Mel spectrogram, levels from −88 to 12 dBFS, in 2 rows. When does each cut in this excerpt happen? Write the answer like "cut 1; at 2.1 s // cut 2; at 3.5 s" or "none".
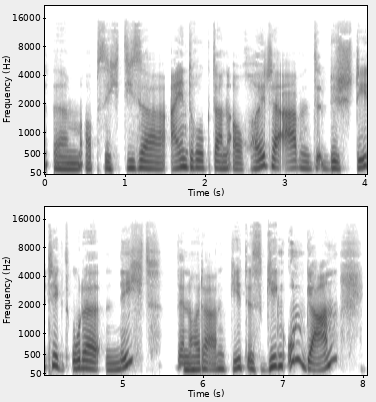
cut 1; at 5.6 s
